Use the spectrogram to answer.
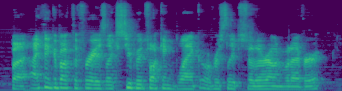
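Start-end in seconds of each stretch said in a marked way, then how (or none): none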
